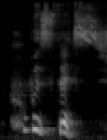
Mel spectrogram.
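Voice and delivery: sharp, severe queen. A narrator's reading. Queen severely questioning the Knave. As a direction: demand it sternly. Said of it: "the queen said severely".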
